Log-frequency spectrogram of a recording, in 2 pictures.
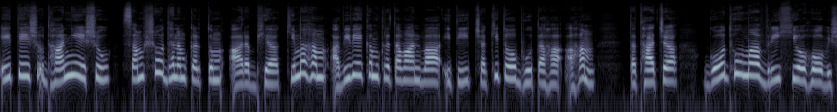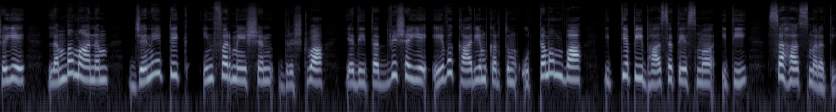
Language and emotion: Sanskrit, neutral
